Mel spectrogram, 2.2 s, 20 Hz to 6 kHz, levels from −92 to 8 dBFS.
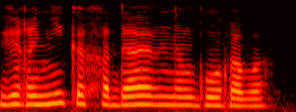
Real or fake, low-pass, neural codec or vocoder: fake; 5.4 kHz; codec, 16 kHz, 8 kbps, FreqCodec, smaller model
